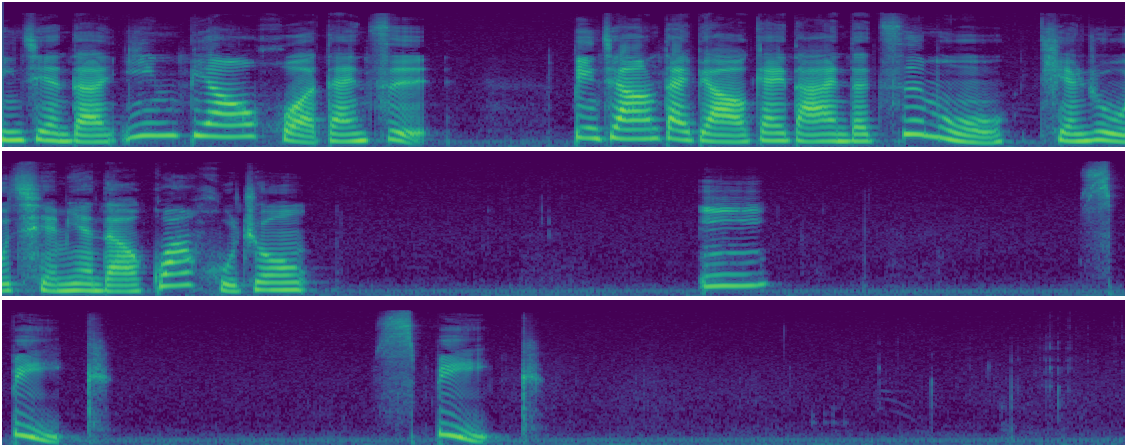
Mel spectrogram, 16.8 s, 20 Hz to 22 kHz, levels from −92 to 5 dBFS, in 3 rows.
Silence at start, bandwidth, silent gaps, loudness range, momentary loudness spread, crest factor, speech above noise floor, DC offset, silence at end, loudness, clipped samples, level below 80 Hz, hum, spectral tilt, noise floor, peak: 0 s; 16 kHz; none; 13 LU; 18 LU; 20 dB; 38 dB; under 0.1%; 2.95 s; -20 LUFS; under 0.1%; -62 dBFS; none; -4.5 dB/octave; -57 dBFS; -2 dBFS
